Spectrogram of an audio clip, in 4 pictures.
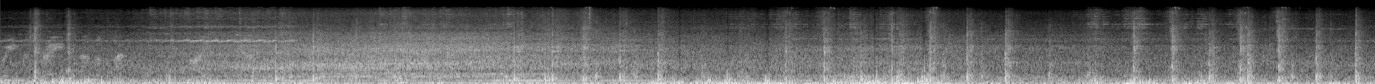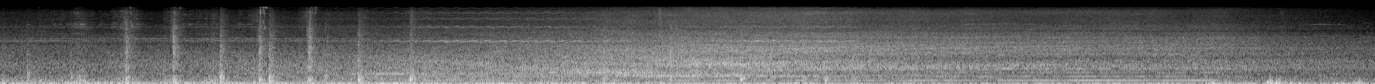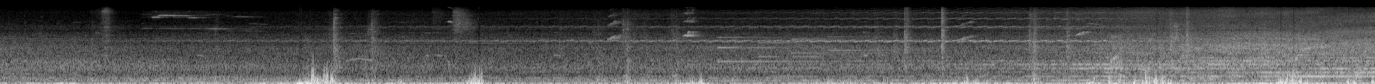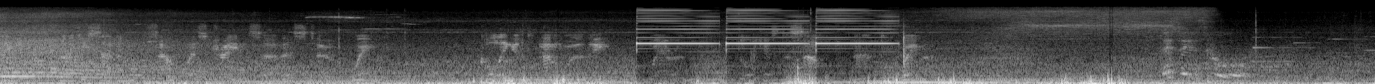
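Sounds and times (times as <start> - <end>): traction equipment hum: 0.1 - 53.4
train wheels clicking over rail joints: 2.6 - 18.0.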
